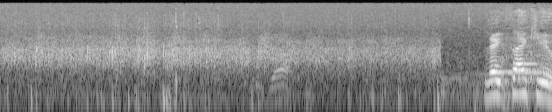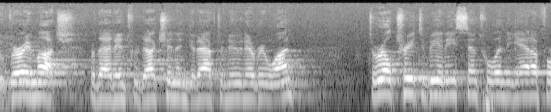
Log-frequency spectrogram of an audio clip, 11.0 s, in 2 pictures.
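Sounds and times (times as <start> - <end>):
audience applause: 0.0 - 4.4
speech: 4.8 - 8.6, 9.2 - 11.0.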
